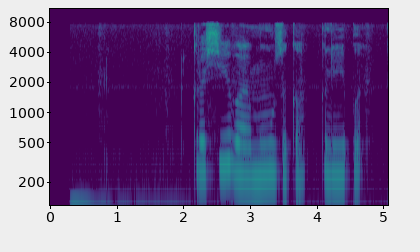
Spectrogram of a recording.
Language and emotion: Russian, sad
